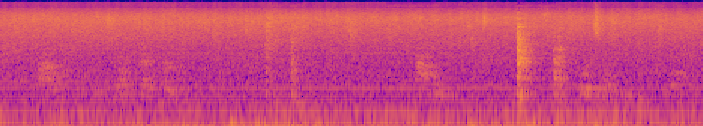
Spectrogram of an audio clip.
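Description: Food sautés in a pan for saltfish with ackee, a steady sizzle and popping running under the stirring, with occasional utensil clinks and a sharp crackle near the end.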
